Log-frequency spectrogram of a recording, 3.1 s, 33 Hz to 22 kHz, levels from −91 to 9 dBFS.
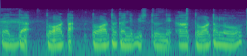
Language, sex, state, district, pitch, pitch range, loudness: Telugu, male, Andhra Pradesh, Manyam, 120 Hz, 110-130 Hz, -21 LUFS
